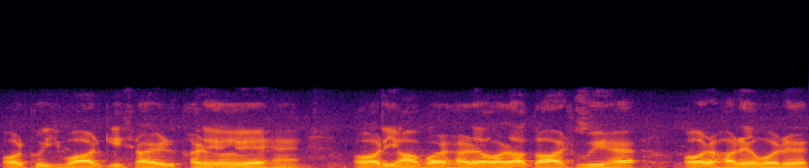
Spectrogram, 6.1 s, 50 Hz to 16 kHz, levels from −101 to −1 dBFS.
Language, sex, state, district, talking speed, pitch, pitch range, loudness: Hindi, male, Haryana, Rohtak, 185 wpm, 140 Hz, 135-150 Hz, -14 LUFS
